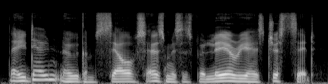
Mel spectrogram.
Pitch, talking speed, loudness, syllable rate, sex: 145 Hz, 165 wpm, -17 LUFS, 4.7 syllables/s, female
